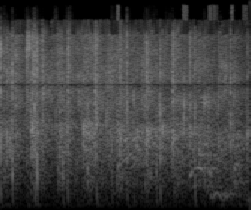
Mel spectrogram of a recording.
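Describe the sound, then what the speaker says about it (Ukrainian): Audience at a business presentation breaking into applause, many hands clapping in a steady close patter with a few louder individual claps and faint voices underneath. "Аплодисменти"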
